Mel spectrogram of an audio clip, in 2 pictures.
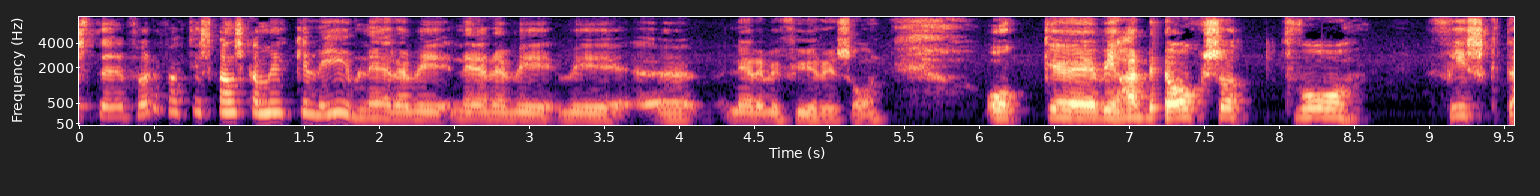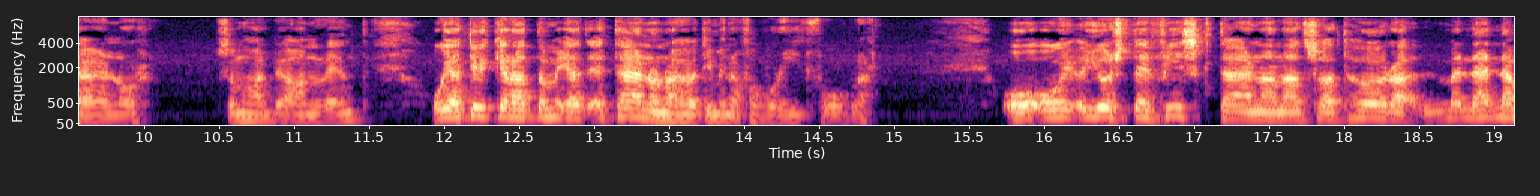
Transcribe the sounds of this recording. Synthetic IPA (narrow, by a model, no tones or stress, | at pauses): t̪d̪ɛfœd̪ːəfak̚t̪ɪst̪̚ɡanskamʏkːəliːvneːɾəvɪneːɾəvɪvɪ | neːɾəvɪfyːɾɪso̰ːn | ɔkvɪɦad̪ːəəɔksɔ | t̪ʰvoː | fɪskt̪ʰæːɳʊ̰ɾ | sɔmhad̪ːəanːlɛnt̪ | ɔjɑːɡt̪ʏkːəɾat̪̚d̪ɔmjɑt̪ʰæːɳʊɳaɦœːʈ̪ɪmiːnafavʊɾiːt̪fo̰ːɡa̰ɾ | ʔɔɔjɵst̪̚d̪ɛfɪskt̪ʰæːɳaɳalt̪sɔat̪hœːɾamɛnænæ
